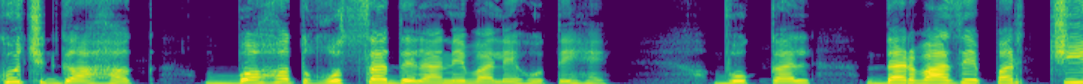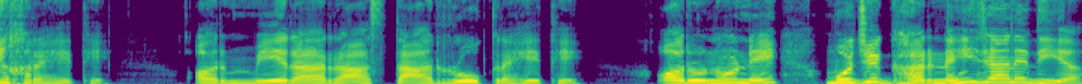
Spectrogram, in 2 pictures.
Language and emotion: Urdu, angry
